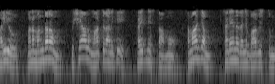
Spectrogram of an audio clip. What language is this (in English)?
Telugu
